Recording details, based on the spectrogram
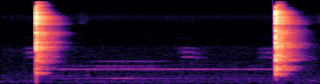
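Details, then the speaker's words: Household pedestal fan that fails after use or on the next day's switch-on: a switch clicks, a faint low hum sounds for about three seconds without spinning, then it clicks off; suspected capacitor or motor fault. "ഇത് സാധാരണയായി work ചെയ്തുകൊണ്ടിരുന്നതിനു ശേഷമോ പിറ്റേ ദിവസം നമ്മൾ on ചെയ്യുന്ന സമയത്ത് ചെറിയൊരു മൂണൽ ആയിട്ടുള്ള സൗണ്ട് ആയിരിക്കും നമ്മൾ കേൾക്കുന്നത് അതുപോലെതന്നെ ഇത് വർക്ക് ആകത്തില്ല"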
